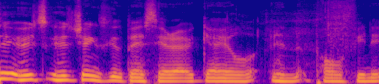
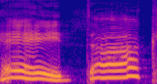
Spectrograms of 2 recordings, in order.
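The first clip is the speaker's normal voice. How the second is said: put-on old man voice, higher; 10 semitones higher than usual. Quoting what the old character says in the game: imitating old Marty McFly. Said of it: "That's what he says".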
